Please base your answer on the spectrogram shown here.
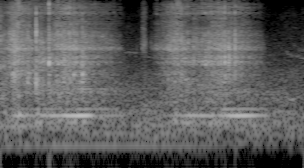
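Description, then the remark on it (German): A bicycle wheel grinds against something on a bicycle that has stopped rolling, in two long, rasping sweeps separated by a short pause, a steady scraping hiss with a faint mechanical whir underneath and no voices. “Da schleift nur noch das Rad.”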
